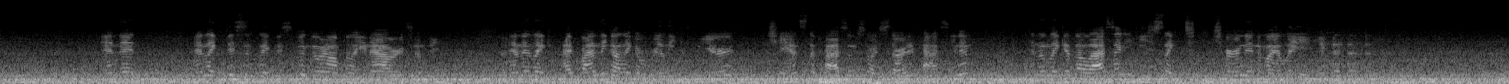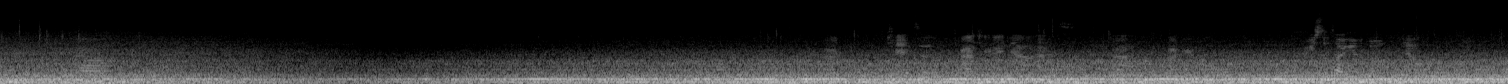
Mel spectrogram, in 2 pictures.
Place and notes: Acura on 5
This is a spliced recording of my trip down highway 5. My friend and I encounter a man and his child in a silver Acura sedan.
